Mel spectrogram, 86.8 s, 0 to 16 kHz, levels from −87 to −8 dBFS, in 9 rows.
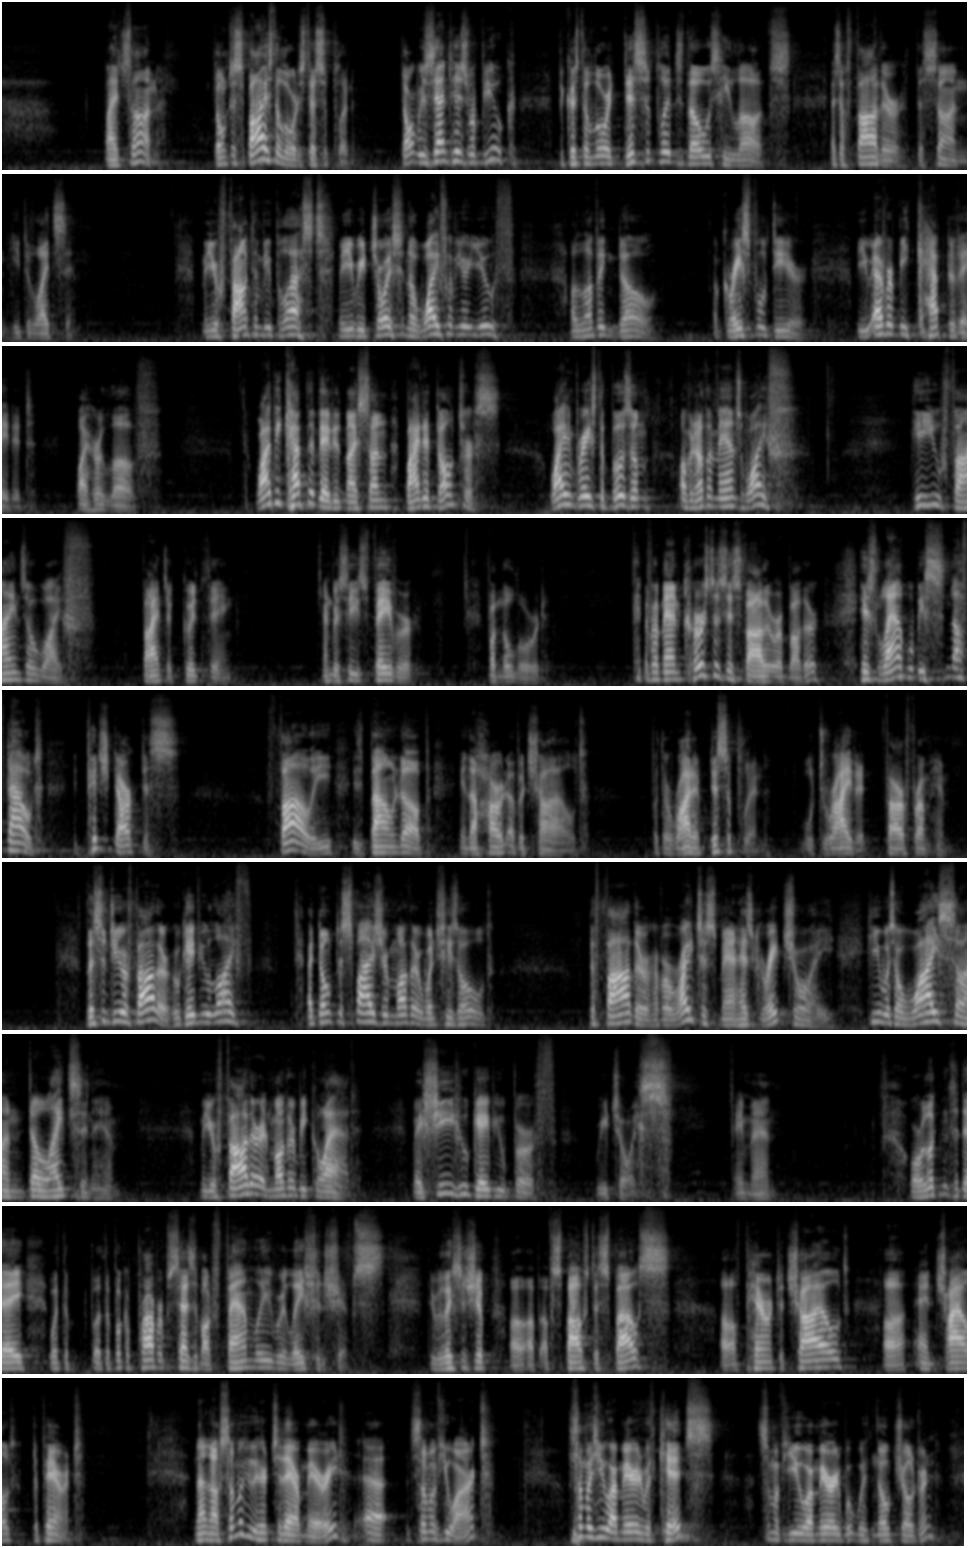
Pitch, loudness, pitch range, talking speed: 140 Hz, -33 LUFS, 115-170 Hz, 160 wpm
